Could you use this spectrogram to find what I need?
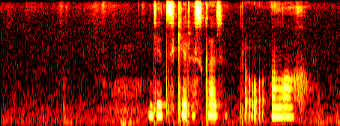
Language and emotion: Russian, neutral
